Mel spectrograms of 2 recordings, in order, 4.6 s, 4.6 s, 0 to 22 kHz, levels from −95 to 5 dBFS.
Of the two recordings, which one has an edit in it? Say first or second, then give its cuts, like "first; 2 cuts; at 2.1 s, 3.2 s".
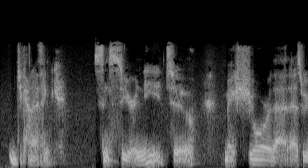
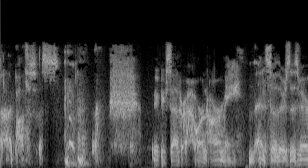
second; 2 cuts; at 1.9 s, 3.8 s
